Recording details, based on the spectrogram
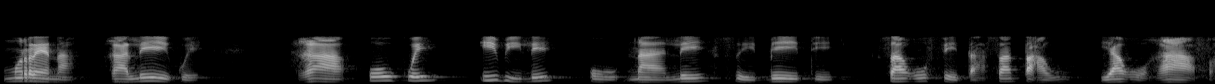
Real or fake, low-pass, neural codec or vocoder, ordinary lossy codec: real; 3.6 kHz; none; AAC, 32 kbps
